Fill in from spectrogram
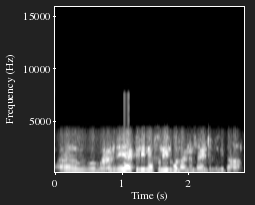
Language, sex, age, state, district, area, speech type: Dogri, male, 18-30, Jammu and Kashmir, Jammu, urban, conversation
